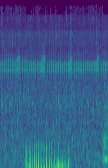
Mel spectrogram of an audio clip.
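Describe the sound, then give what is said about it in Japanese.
A stomach growls from hunger in a low, rippling rumble lasting just under a second, made of quick throbbing pulses that swell and fade, with a faint steady high hum behind it. “聞こえました？ですよね。バスの中でお菓子食べたきりだしな。”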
